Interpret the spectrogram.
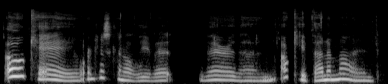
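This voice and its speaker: A woman's voice: mid-range voice, expressive, normal speed, darkish tone, no room sound. Dry-sounding woman coaching step by step. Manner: patient, step-by-step, with frequent "like" and "um" fillers. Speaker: voice coach guest. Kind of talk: instructional explanation in a live-stream conversation. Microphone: desktop mic with adjustable gain.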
